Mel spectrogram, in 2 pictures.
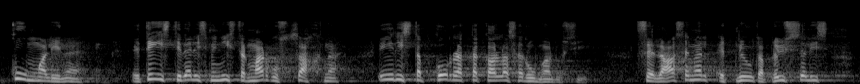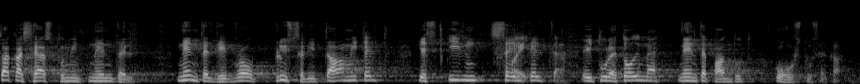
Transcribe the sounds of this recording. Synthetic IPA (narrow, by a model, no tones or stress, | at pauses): kumːɑline̞ | et̪ːˑe̞ːst̪ivælʲisminist̪e̞rmɑrɡ̥ust̪sɑxnɑ | e̞ːɾist̪ɑb̥̚ko̞rːɑt̪ːˑɑkɑlːɑseɾumɑlusʲḭ | se̞lːeɑse̞me̞le̞t̪nɤwd̪ɑprysːe̞list̪ɑɡɑsʲhɑst̪umint̪nenel | ne̞nd̪̥e̞lt̪eroprysːe̞lid̪ɑːmid̪̥e̞lt̪ | ke̞silmse̞lɡ̥e̞lt̪ejt̪ule̞t̪o̞jme̞ne̞nd̪e̞pɑnd̪ud̪̥ | ko̞ɦust̪use̞ɡ̥ɑ̰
